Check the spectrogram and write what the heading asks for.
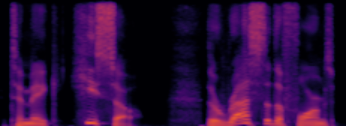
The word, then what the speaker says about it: hizo: But, the root needs a soft s sound. So, Spanish brilliantly swaps the c for a z to make hizo.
